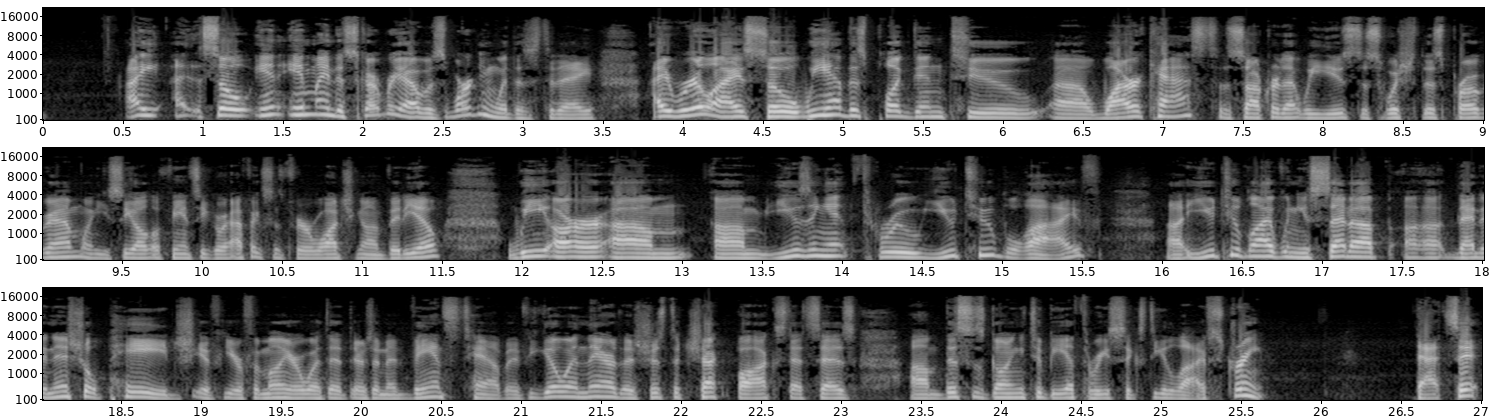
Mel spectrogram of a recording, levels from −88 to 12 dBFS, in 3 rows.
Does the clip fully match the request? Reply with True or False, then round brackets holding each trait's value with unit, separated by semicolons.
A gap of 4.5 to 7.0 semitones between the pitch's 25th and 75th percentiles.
True (4.8 semitones)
